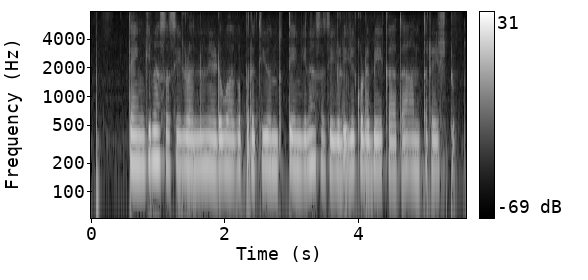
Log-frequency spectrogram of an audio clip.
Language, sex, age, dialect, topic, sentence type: Kannada, female, 18-24, Mysore Kannada, agriculture, question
